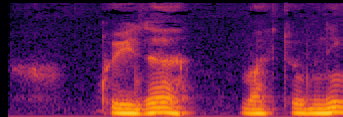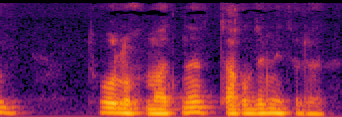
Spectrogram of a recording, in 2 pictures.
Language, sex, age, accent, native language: Uzbek, male, 30-39, Toshkent shahri, Uzbek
